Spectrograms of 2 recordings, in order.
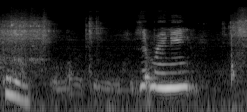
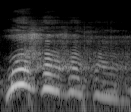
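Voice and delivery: evil cackle. Pretend. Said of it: "I'm a witch".

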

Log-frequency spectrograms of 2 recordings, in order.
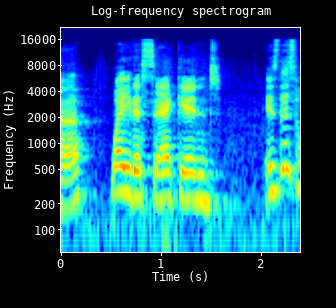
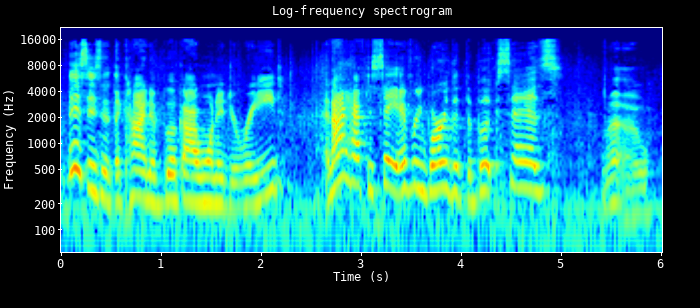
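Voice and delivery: ordinary delivery

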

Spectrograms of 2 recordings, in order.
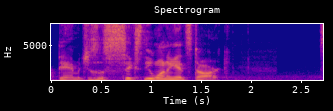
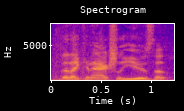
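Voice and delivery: usual speaking voice

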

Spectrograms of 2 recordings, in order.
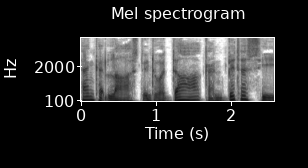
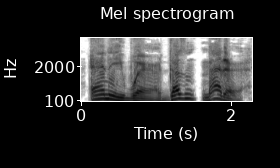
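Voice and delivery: somewhat raised, hurried-sounding dismissal; impatient; 5 semitones higher, 4 dB louder, slower than usual. A narrator's reading. Zaphod tells the computer to go anywhere, impatient. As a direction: brush the question off urgently.

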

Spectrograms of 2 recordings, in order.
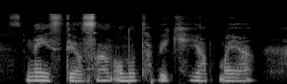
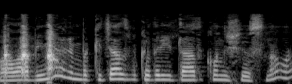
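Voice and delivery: loud teasing; 3 semitones higher, 10 dB louder than usual. Acted. Teasing challenge, much louder.

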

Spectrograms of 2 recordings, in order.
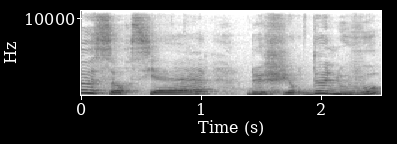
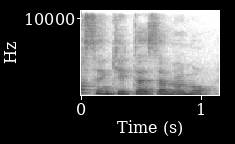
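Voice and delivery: ordinary delivery, nothing marked

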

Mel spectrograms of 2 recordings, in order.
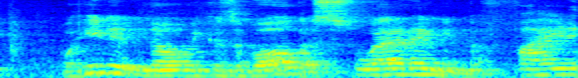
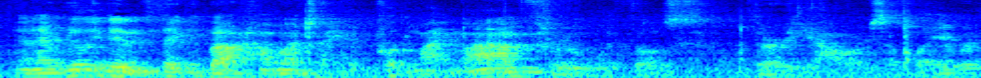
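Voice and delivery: ordinary delivery

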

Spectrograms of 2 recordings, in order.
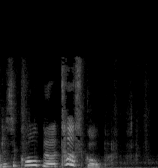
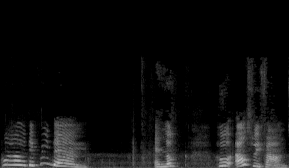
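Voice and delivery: excited announcement; 7 semitones higher, 4 dB louder than usual. Acted. Humpty Dumpty announces.

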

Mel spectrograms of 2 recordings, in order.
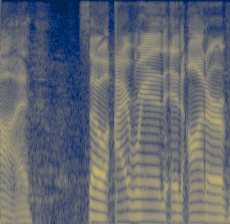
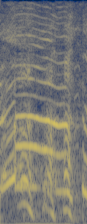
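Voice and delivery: very high, loud mock wail; exaggerated squeal of someone bursting into sobs; mock sobbing wail; 8 dB louder than usual. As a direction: burst into a hammed-up crying wail. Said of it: "And I was just sobbing".

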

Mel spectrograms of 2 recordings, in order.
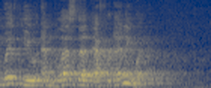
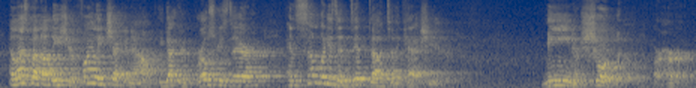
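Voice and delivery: normal talking voice

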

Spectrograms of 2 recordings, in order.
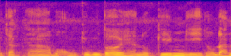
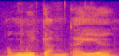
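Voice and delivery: normal talking voice

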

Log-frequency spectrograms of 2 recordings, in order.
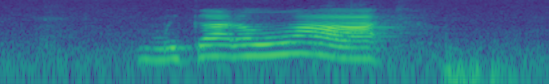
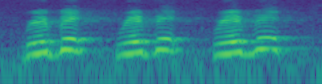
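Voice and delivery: playful ribbit, pitched higher; frog croak imitation; 5 semitones higher, faster than usual. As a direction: croak like a little frog for the kids. Imitating frogs for children.

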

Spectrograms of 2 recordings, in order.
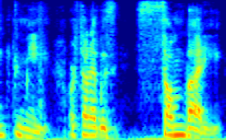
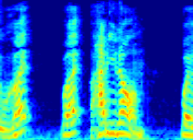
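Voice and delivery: ordinary talk

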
